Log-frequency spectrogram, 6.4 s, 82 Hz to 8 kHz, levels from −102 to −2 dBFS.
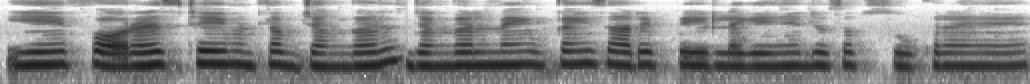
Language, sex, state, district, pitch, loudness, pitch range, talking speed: Hindi, female, Jharkhand, Sahebganj, 235 Hz, -23 LUFS, 225-240 Hz, 160 wpm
